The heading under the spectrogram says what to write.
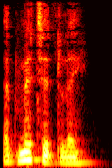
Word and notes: admittedly: British English

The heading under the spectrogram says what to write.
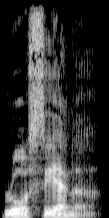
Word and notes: raw sienna: British English

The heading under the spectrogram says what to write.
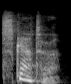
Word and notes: scatter: British English

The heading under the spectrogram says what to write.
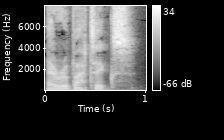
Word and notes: aerobatics: British English

